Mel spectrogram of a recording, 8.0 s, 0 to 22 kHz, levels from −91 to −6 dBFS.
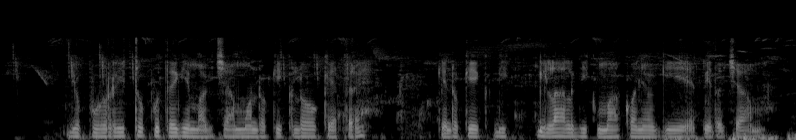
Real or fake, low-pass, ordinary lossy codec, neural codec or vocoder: real; 7.2 kHz; MP3, 48 kbps; none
